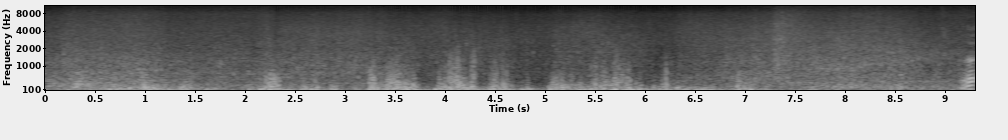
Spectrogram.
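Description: Ocean waves roll and churn continuously around a sailboat offshore, thick with rushing wind noise buffeting the microphone, loud and steady throughout with no voices.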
